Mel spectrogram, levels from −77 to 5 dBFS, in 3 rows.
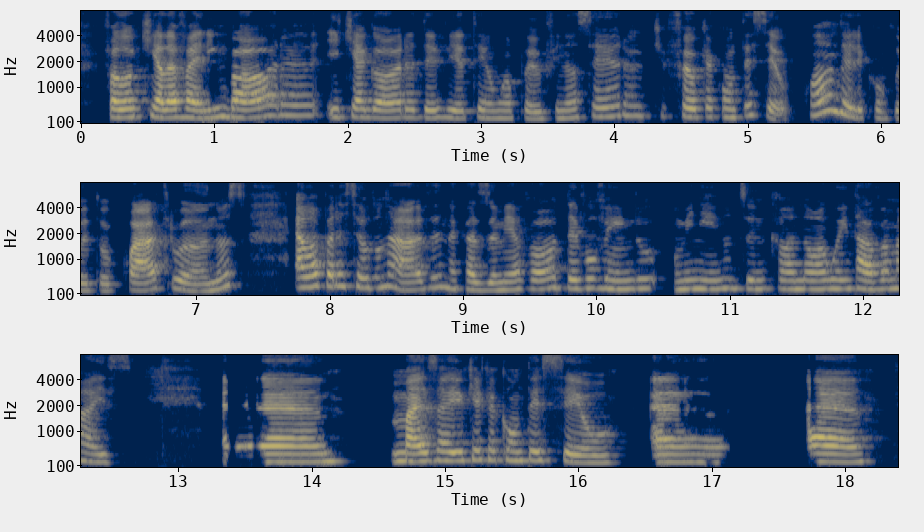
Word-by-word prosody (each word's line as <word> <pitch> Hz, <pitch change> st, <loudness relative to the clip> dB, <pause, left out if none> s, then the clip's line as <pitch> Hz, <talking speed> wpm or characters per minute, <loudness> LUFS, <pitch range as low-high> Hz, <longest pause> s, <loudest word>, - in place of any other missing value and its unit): falou 220 Hz, 0 st, +4 dB
que 220 Hz, -, -7 dB
ia -, -, +8 dB
levar 210 Hz, 0 st, +6 dB
ele 200 Hz, +1 st, -1 dB
embora, 255 Hz, +4 st, +1 dB
e 225 Hz, -, -6 dB
que 225 Hz, +1 st, -4 dB
agora 210 Hz, -1 st, +1 dB
devia 205 Hz, -1 st, -4 dB
ter 200 Hz, +1 st, -6 dB
um 195 Hz, +1 st, -8 dB
apoio 195 Hz, -2 st, -6 dB
financeiro, 235 Hz, +7 st, -4 dB
que 250 Hz, -1 st, -19 dB
foi 235 Hz, 0 st, -1 dB
o -, -, 0 dB
que 230 Hz, -, -7 dB
aconteceu. 230 Hz, +5 st, -2 dB
Quando 330 Hz, +6 st, 0 dB
ele 215 Hz, -7 st, -1 dB
completou 190 Hz, -2 st, -9 dB
4 195 Hz, +5 st, +3 dB
anos, 200 Hz, -, -2 dB, 0.5 s
ela 270 Hz, +2 st, +6 dB
apareceu 300 Hz, -2 st, -1 dB
do 260 Hz, -, -8 dB
nada, 260 Hz, -2 st, 0 dB
na 230 Hz, -4 st, -7 dB
casa 205 Hz, -3 st, -1 dB
da 195 Hz, -, -2 dB
minha 205 Hz, +1 st, -2 dB
avó, 225 Hz, +2 st, -1 dB
devolvendo 240 Hz, -1 st, -4 dB
o 215 Hz, -, -9 dB
menino 230 Hz, +1 st, -4 dB
dizendo 230 Hz, -1 st, -6 dB
que 245 Hz, -, -15 dB
ela 225 Hz, 0 st, -1 dB
não 225 Hz, -1 st, -2 dB
aguentava 230 Hz, 0 st, 0 dB
mais. 205 Hz, -3 st, -3 dB, 1.0 s
Eh, 205 Hz, 0 st, +6 dB, 0.5 s
mas 220 Hz, +1 st, +6 dB
aí 235 Hz, -1 st, +3 dB
o -, -, -9 dB
que 250 Hz, +1 st, -3 dB
que 255 Hz, -, -5 dB
aconteceu, 235 Hz, -7 st, -1 dB, 0.3 s
é 200 Hz, 0 st, +4 dB, 1.3 s
é. 205 Hz, 0 st, -9 dB
225 Hz, 165 wpm, -23 LUFS, 205-245 Hz, 1.3 s, ia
